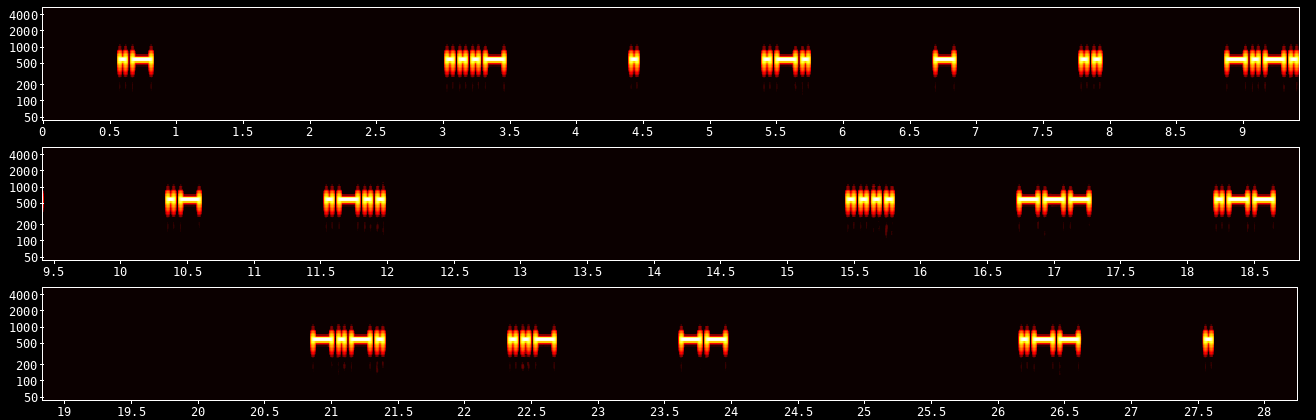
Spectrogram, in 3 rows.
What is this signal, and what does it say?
Morse code, heard as a keyed tone, about 25 wpm, spaced as for 8 wpm, 590 Hz. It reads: A VERTICAL HOW CUM WE
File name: qso006 08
